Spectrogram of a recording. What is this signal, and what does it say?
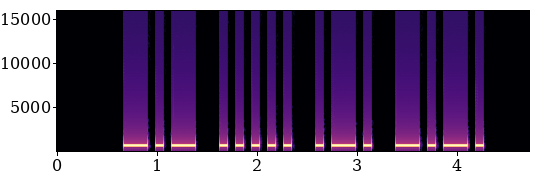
Morse code, heard as a keyed tone, about 15 wpm, 700 Hz. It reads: K5RC
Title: Easy Call Signs Repeated 2x - 15wpm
